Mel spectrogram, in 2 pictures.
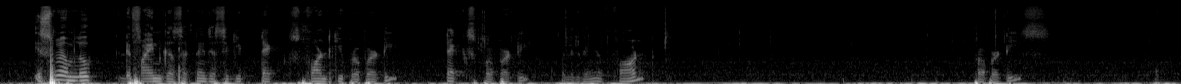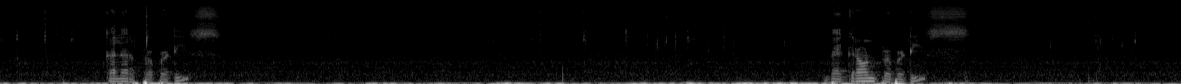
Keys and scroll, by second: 18.5 ctrl+c, 22.5 ctrl+shift+Right.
